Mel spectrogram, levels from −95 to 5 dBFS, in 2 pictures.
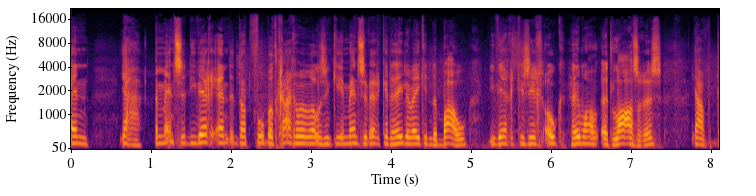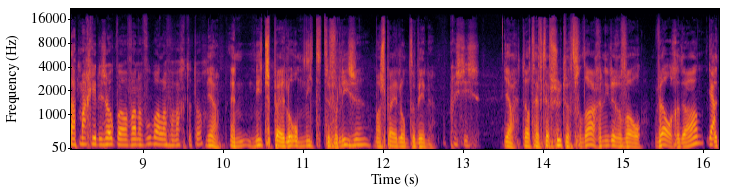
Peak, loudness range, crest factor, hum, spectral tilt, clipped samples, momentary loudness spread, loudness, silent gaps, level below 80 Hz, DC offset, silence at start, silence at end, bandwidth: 0 dBFS; 3 LU; 20 dB; none; -4.5 dB/octave; under 0.1%; 8 LU; -19 LUFS; none; -58 dBFS; under 0.1%; 0 s; 0 s; 18 kHz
